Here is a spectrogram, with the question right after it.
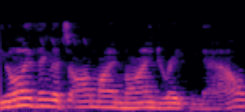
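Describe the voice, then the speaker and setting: Audible room echo surrounds the voice. A man talks at a very slow pace. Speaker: live streamer building a guitar. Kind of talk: casual live-stream chat while working. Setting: live stream in workshop. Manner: slow, hesitant.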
